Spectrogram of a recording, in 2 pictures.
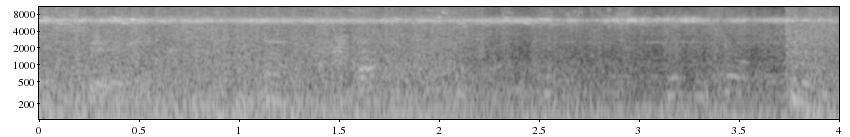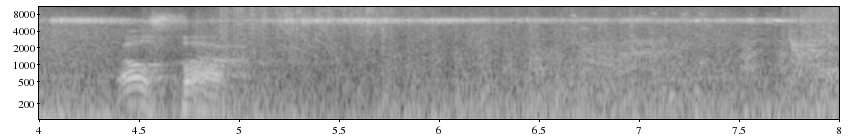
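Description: Energy weapons zap and whine.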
